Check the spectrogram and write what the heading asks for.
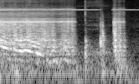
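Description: Battery-powered tool's motor running with a whine that falls steadily in pitch as it slows, then cutting out about a second in, followed by a few short clicks: the battery going flat.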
